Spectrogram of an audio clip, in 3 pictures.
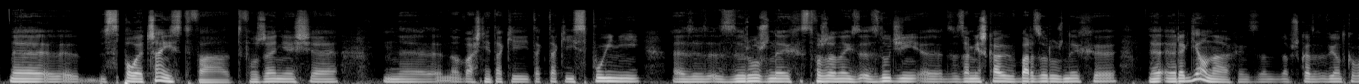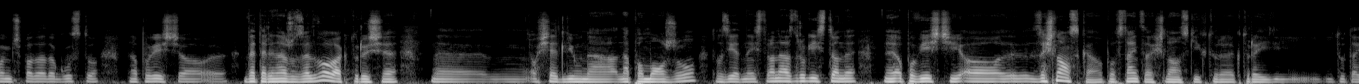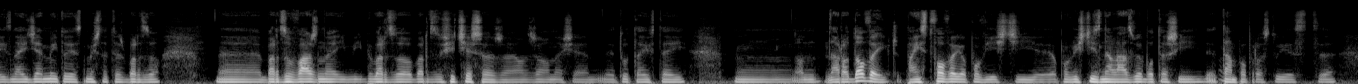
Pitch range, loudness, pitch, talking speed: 115-130 Hz, -21 LUFS, 125 Hz, 135 wpm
